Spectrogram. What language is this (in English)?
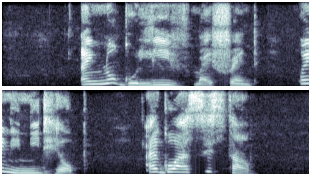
Nigerian Pidgin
